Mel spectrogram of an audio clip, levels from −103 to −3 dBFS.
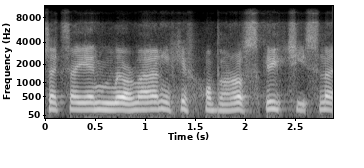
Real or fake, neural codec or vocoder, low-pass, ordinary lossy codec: fake; codec, 16 kHz, 0.5 kbps, FunCodec, trained on LibriTTS, 25 frames a second; 7.2 kHz; Opus, 16 kbps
